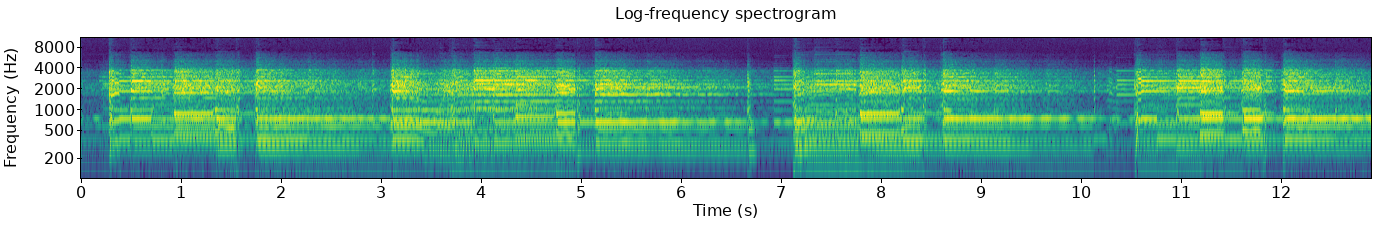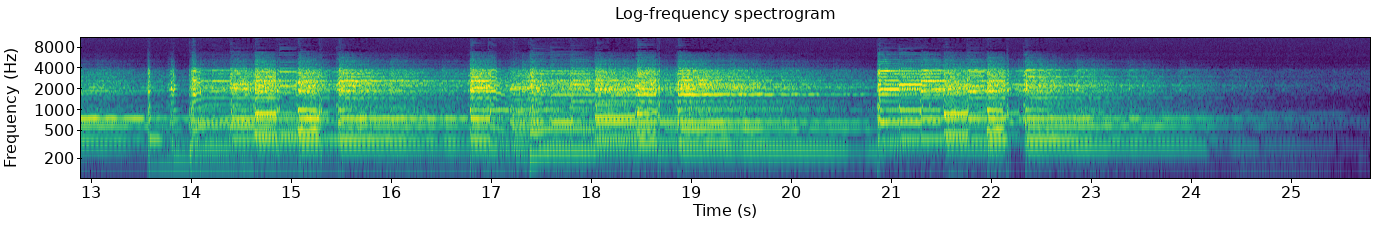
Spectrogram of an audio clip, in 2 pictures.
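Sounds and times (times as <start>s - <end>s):
guitar riff: 0.0s - 25.7s.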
